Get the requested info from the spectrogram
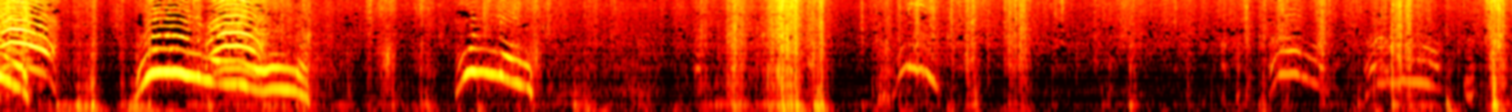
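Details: Kittens eating weaning food: loud overlapping meows open the scene. Fainter, shorter meows follow, mixed with clattering and thumps from the feeding.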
